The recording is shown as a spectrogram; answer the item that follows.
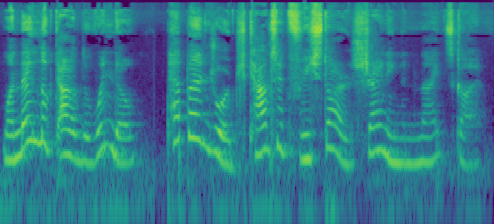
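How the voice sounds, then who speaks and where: A woman reading a children's bedtime storybook aloud as narrator, with expressive delivery. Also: high voice, normal speed, slightly rough.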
